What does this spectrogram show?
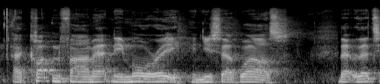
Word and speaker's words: Moree: It's a town called Moree, I think you pronounce it, Moree.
